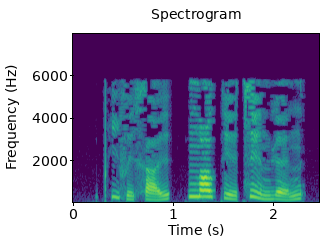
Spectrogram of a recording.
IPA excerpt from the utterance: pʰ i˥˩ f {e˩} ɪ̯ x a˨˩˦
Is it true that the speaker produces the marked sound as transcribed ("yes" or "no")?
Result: yes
